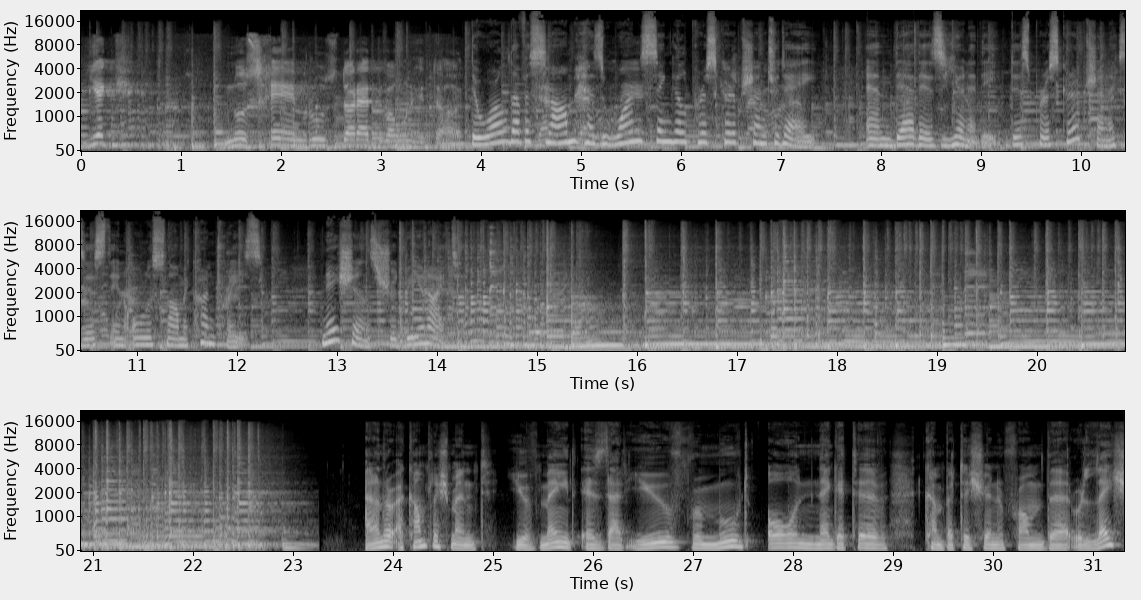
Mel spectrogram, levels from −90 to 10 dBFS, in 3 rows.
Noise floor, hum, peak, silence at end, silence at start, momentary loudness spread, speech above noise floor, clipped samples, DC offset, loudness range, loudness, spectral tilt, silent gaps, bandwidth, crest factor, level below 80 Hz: -51 dBFS; none; -6 dBFS; 0 s; 0 s; 7 LU; 29 dB; under 0.1%; under 0.1%; 3 LU; -22 LUFS; -5 dB/octave; none; 18 kHz; 16 dB; -46 dBFS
